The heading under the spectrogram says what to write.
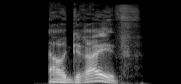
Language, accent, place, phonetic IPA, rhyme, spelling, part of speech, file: German, Germany, Berlin, [ɛɐ̯ˈɡʁaɪ̯f], -aɪ̯f, ergreif, verb, De-ergreif.ogg
- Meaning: singular imperative of ergreifen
